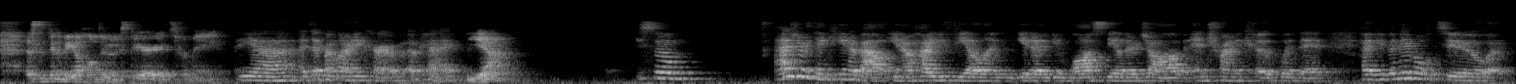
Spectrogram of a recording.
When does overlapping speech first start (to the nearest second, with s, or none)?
none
